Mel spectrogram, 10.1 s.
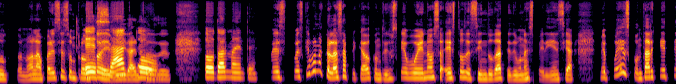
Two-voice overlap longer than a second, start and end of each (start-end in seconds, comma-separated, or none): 1.3-2.5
